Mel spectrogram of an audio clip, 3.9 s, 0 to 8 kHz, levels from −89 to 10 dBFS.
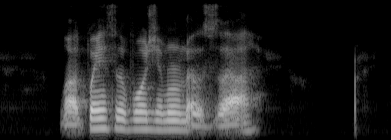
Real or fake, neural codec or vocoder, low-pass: fake; autoencoder, 22.05 kHz, a latent of 192 numbers a frame, VITS, trained on one speaker; 7.2 kHz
